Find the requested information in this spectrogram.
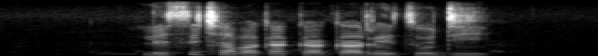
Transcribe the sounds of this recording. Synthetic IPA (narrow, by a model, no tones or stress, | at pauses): lɪsɪt͡ʃʰabakʼakʼakʼaret͡sʼɔdi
